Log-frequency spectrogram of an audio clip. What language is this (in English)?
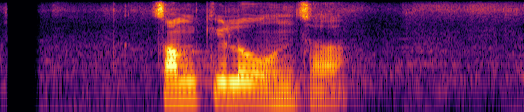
Nepali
